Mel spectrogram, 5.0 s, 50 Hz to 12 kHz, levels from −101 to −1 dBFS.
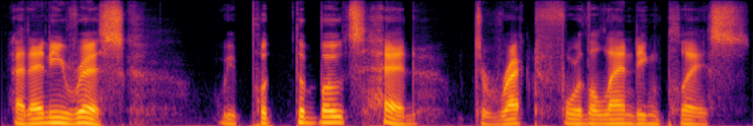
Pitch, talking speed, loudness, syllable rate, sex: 125 Hz, 155 wpm, -20 LUFS, 4.5 syllables/s, male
